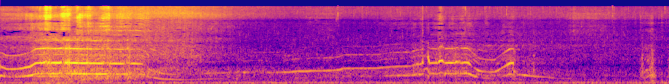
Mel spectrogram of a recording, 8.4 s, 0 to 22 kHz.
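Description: High-pitched whine of an RC speedboat's Spektrum 4685 1350KV brushless motor running at speed, the pitch dropping sharply about two seconds in, climbing back, then falling away near the end. The power cut is the speed control shutting off because the throttle was hit too hard.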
